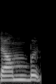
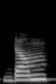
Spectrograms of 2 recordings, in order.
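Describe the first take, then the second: First: A B sound follows the final M. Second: The word ends on the M sound. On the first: The speaker calls it wrong. "इस तरीके से नहीं पढ़ना" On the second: The speaker calls it right. "इस तरीके से पढ़ना है"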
